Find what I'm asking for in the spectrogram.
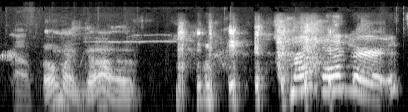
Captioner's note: laughter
